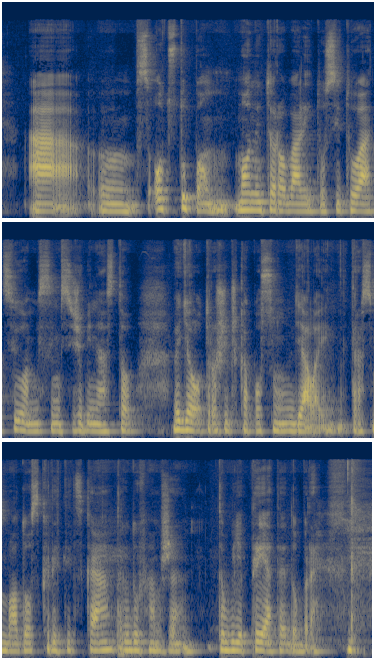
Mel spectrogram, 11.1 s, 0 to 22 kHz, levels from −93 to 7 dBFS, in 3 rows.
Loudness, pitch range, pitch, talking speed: -21 LUFS, 135-155 Hz, 145 Hz, 155 wpm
